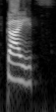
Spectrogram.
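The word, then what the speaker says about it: kites: मिल रहा है ना एस से पहले अगर आपका टी ई हो तो उसका प्रोनंसिएशन आपको 100 में करना है तो इसे हम क्या बोलेंगे काइट्स ठीक है काइट्स उसी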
